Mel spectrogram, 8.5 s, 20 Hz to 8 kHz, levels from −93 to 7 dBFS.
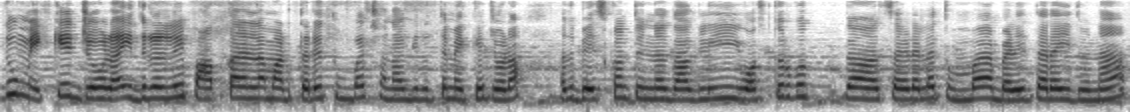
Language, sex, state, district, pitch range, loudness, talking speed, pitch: Kannada, female, Karnataka, Mysore, 255-285 Hz, -15 LUFS, 140 wpm, 270 Hz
